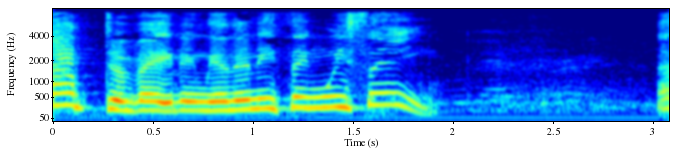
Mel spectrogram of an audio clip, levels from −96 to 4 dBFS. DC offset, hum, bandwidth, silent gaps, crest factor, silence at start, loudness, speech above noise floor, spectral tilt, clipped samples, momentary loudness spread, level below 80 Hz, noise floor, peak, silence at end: under 0.1%; none; 7.6 kHz; none; 16 dB; 0 s; -27 LUFS; 35 dB; -6 dB/octave; under 0.1%; 14 LU; -70 dBFS; -62 dBFS; -12 dBFS; 0 s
